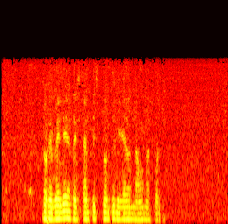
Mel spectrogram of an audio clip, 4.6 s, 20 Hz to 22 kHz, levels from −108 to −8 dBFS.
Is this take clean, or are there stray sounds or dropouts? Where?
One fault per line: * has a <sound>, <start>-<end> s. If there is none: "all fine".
all fine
